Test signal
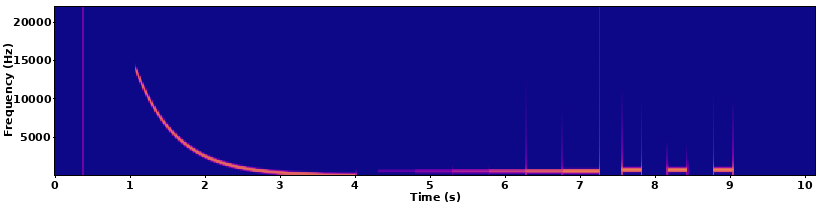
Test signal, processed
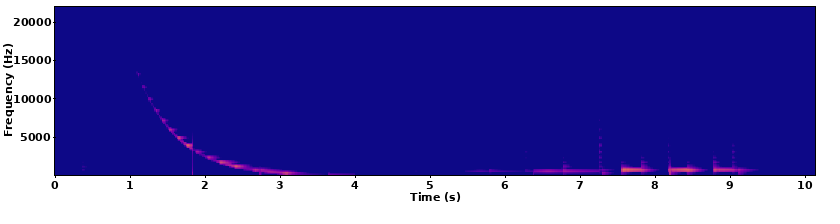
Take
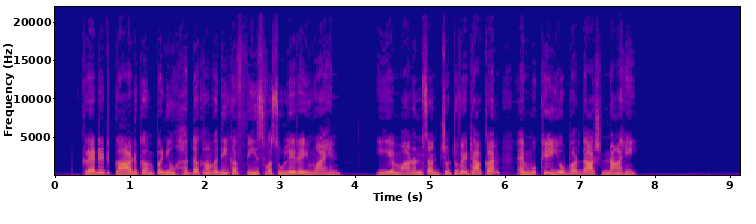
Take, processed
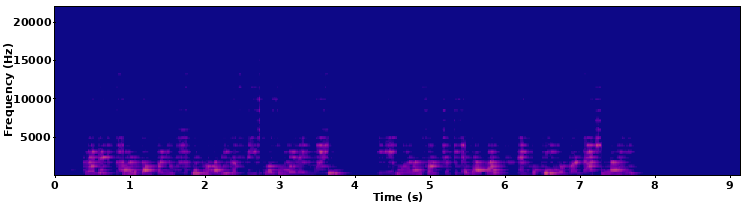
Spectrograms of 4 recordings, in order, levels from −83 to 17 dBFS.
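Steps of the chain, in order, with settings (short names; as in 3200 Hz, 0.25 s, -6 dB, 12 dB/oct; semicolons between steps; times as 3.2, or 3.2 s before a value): metallic resonator 360 Hz, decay 0.41 s, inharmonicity 0.03; LFO band-pass saw up 1.1 Hz 360–4000 Hz; gain +7.5 dB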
